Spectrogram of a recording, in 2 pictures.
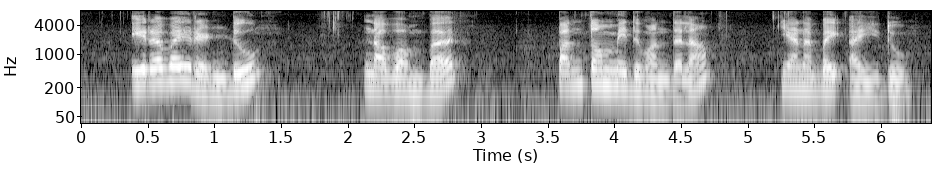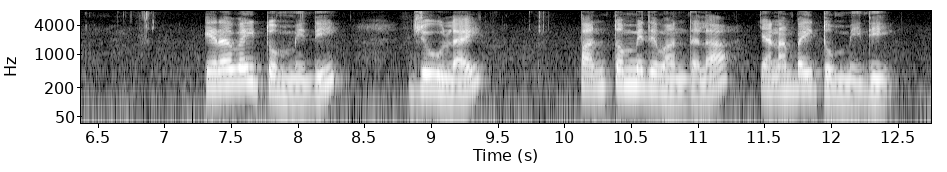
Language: Telugu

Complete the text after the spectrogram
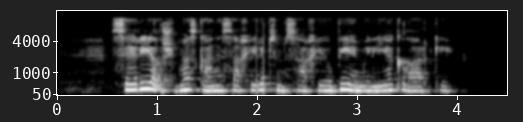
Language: Georgian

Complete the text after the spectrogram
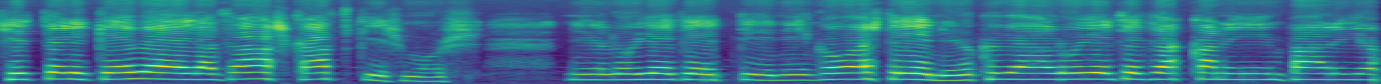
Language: Finnish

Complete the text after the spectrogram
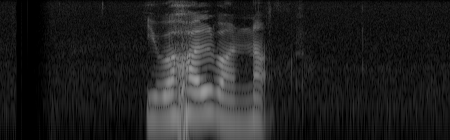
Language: Sinhala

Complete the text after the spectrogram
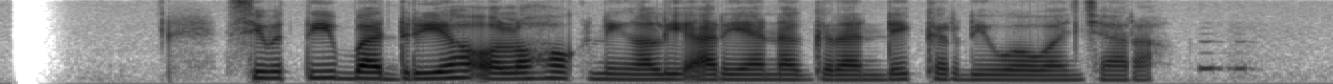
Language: Sundanese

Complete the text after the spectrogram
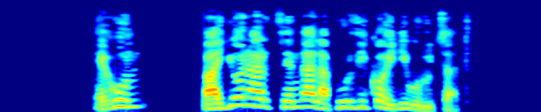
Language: Basque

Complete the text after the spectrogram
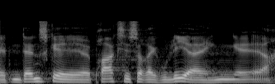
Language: Danish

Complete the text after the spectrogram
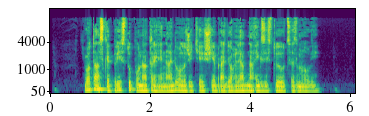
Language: Slovak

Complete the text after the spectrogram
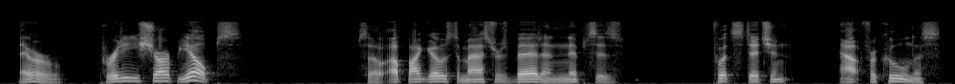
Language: English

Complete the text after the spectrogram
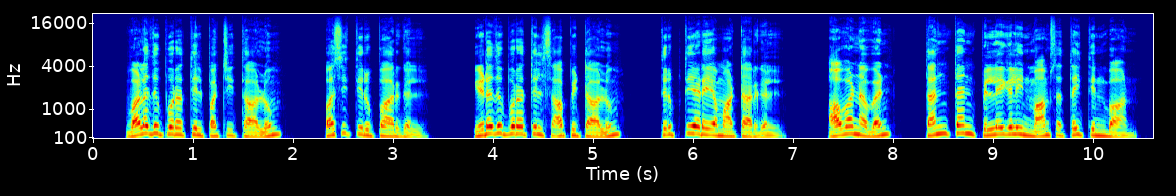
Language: Tamil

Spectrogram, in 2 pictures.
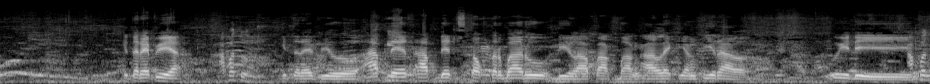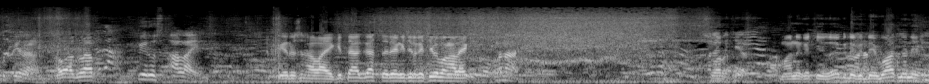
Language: Indonesian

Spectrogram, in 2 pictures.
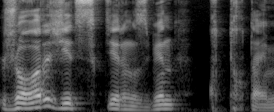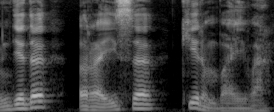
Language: Kazakh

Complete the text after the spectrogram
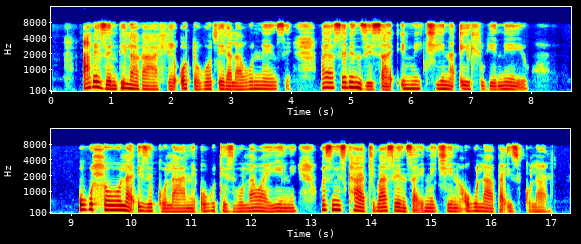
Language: North Ndebele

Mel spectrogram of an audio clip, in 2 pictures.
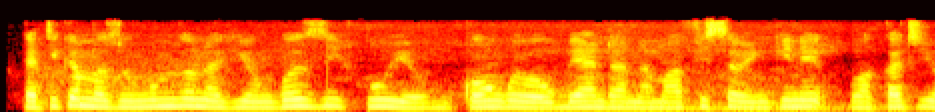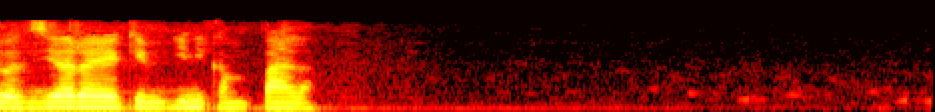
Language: Swahili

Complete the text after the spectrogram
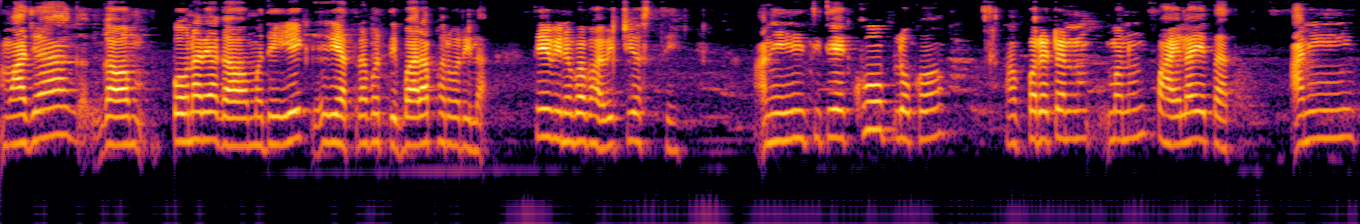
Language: Marathi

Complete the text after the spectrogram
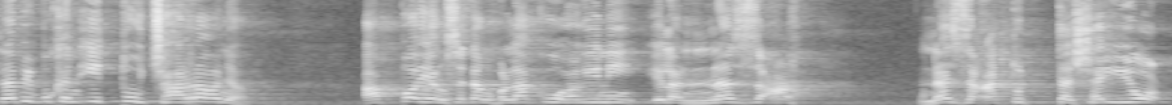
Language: Malay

